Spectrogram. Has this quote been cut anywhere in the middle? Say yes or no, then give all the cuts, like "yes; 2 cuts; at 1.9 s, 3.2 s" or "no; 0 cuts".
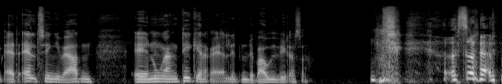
no; 0 cuts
